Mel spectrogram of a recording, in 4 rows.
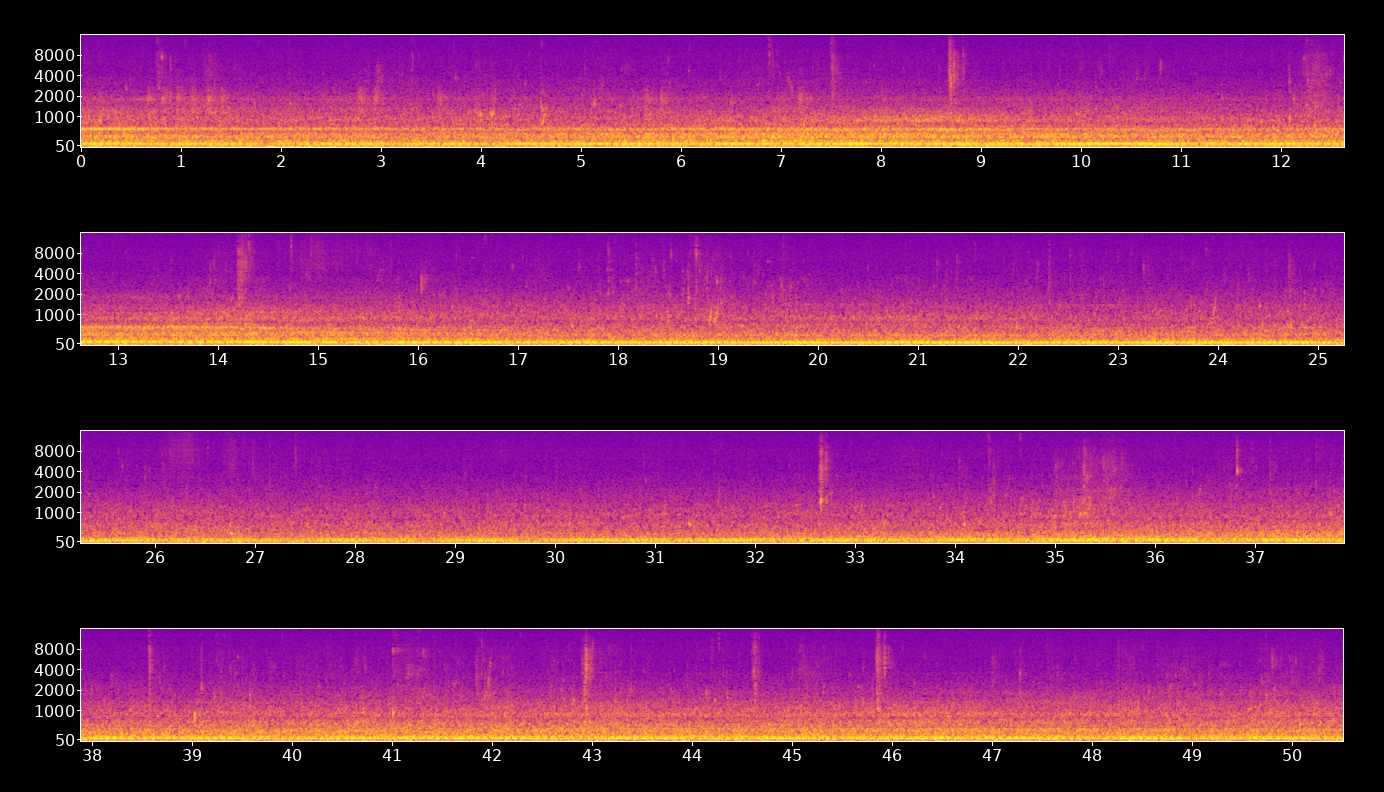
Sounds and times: Very quiet air 0:00.0 - 0:50.5
water 0:00.0 - 0:50.5

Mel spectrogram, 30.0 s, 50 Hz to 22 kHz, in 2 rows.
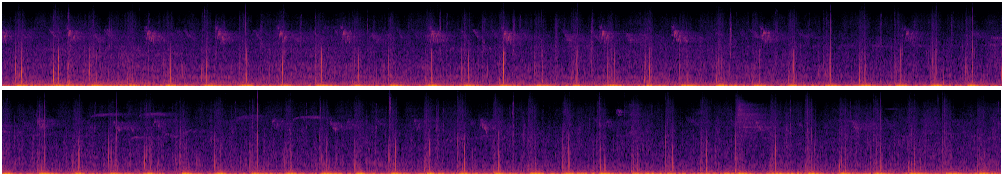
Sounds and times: Walking concrete pavement 0:00.0 - 0:29.9

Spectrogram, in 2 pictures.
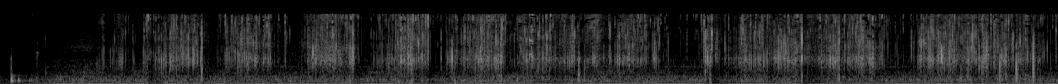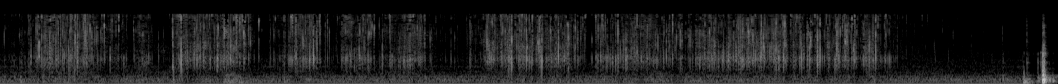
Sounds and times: Mac n Cheese being stirred 0:00.8 - 0:20.2

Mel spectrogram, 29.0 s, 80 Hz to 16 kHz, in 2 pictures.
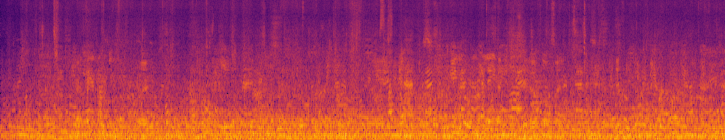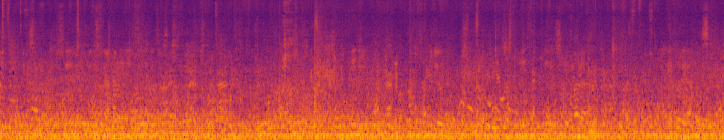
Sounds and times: people 0:00.0 - 0:28.9

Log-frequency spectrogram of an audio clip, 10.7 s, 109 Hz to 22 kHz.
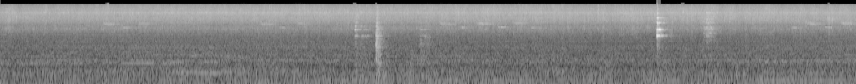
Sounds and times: baking bacon 0:04.2 - 0:06.8
toaster 0:04.4 - 0:05.7

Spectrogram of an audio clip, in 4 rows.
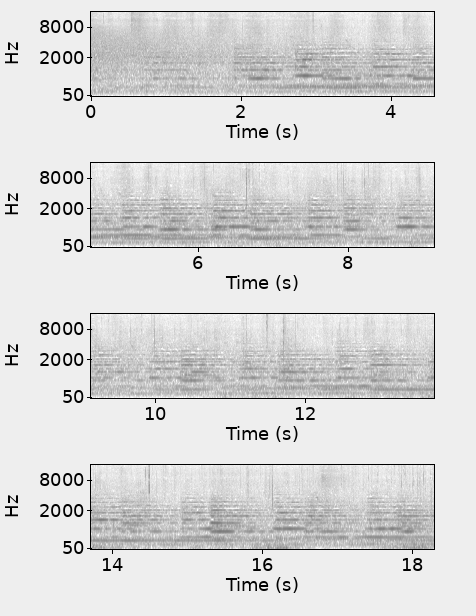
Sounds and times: church bells 0:00.0 - 0:18.2

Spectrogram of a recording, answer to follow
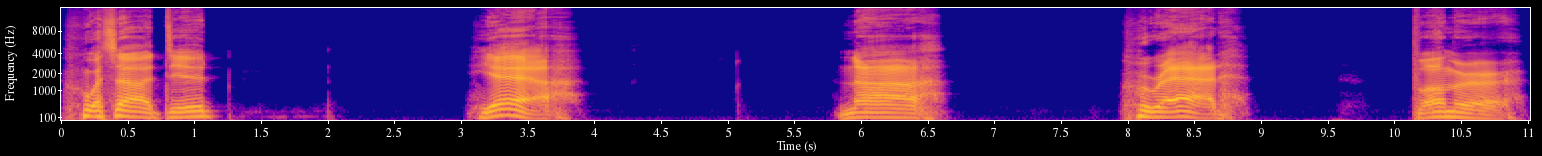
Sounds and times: NPC dialogue sounds 0:00.2 - 0:01.2

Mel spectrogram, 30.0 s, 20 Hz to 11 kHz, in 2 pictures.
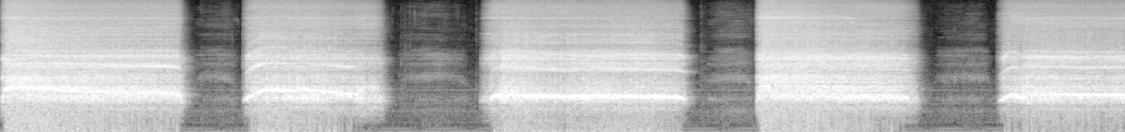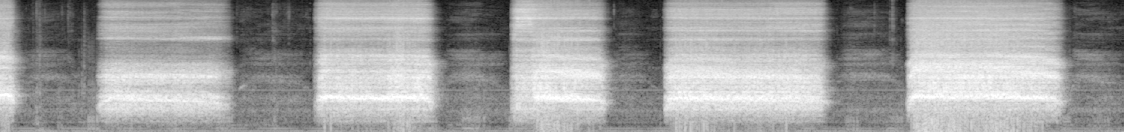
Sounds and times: aztec death whistle 0:00.0 - 0:02.6
aztec death whistle 0:03.3 - 0:05.3
aztec death whistle 0:06.4 - 0:09.3
aztec death whistle 0:10.1 - 0:12.4
aztec death whistle 0:13.3 - 0:15.4
aztec death whistle 0:19.2 - 0:20.9
aztec death whistle 0:21.8 - 0:23.2
aztec death whistle 0:23.9 - 0:26.2
aztec death whistle 0:27.1 - 0:29.3

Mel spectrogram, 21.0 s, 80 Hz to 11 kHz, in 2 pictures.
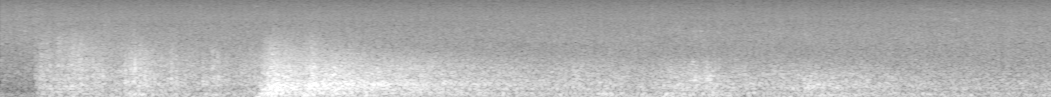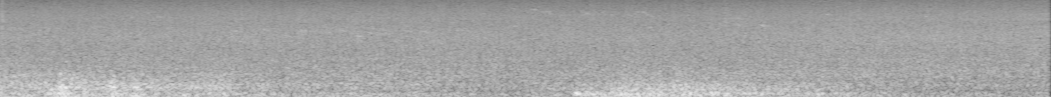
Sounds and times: rain 0:00.0 - 0:21.0
thunderclap 0:00.4 - 0:13.2
thunderclap 0:16.2 - 0:19.0

